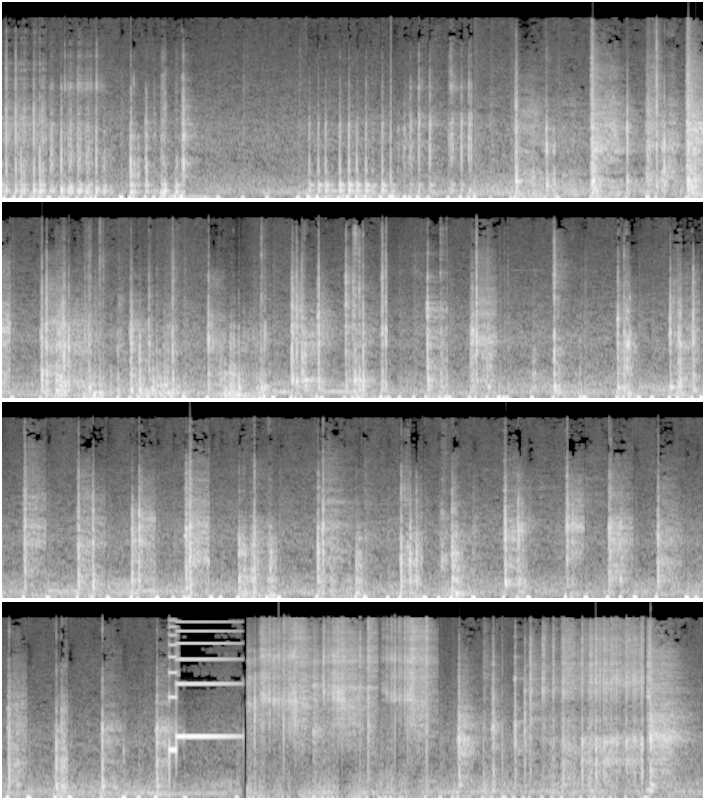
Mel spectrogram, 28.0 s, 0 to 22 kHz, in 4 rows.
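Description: Small plastic toy-kitchen pieces handled and knocked together: a dense run of light taps and clicks. About 23 seconds in a toy gives a short electronic beep, followed by a few seconds of hiss.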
